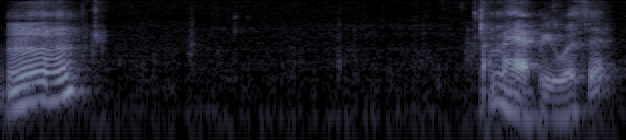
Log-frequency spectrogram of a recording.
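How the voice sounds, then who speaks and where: A man co-hosting a casual podcast, talking slowly with many pauses and fillers. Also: mid-range voice, big pitch swings, a little mellow. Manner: slow, hesitant, many fillers. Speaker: podcast co-host. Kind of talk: casual chat.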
